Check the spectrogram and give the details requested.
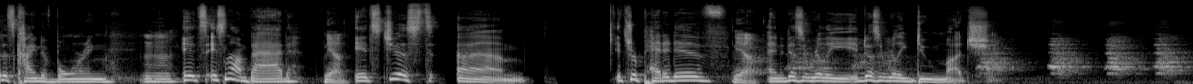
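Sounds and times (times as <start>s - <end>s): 
speech: 0.0s - 5.4s, 6.1s - 10.1s
dog barking: 7.4s - 11.9s.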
